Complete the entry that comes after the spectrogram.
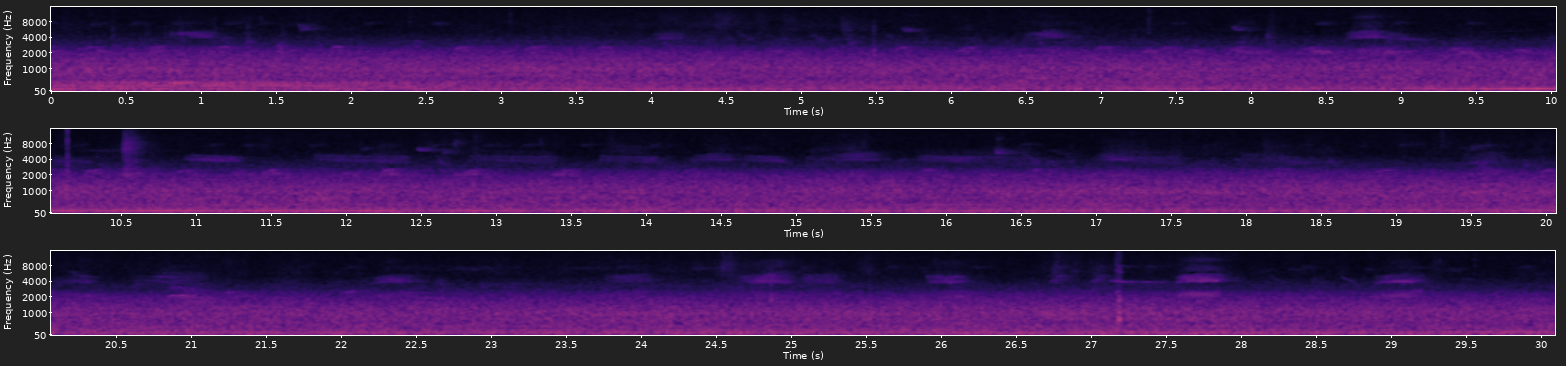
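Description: Birds calling: short, high notes scattered through the whole stretch over a steady background hiss, with a low hum coming in for a few seconds near the middle.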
